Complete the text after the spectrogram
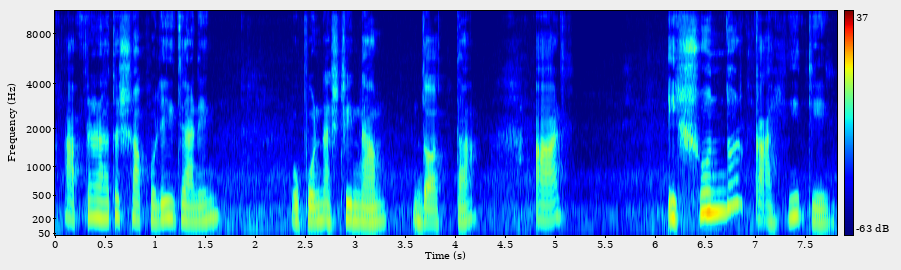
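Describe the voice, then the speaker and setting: A woman narrating a classic novel as a storyteller, formal and measured, pausing between short phrases. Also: lowish voice, slight background noise. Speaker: storyteller and channel host. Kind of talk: audiobook narration of a classic novel with spoken introduction.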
